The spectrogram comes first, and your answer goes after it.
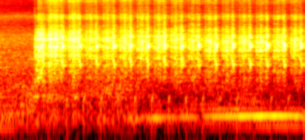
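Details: Yamaha Mio Sporty scooter with a noisy torque drive: the starter cranks at about four pulses a second, but the engine never fires. It was later found not to start because the dirty air cleaner was soaked with gasoline.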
